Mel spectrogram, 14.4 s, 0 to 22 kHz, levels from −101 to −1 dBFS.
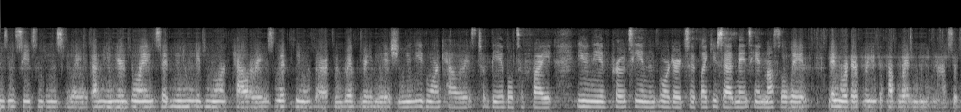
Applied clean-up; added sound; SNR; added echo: neural separator model SepFormer DNS4.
